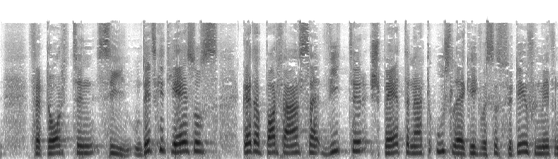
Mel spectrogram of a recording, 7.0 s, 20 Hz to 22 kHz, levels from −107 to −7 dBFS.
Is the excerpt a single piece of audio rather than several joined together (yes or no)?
yes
